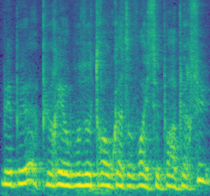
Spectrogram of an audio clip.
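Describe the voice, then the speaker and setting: A man with a high-pitched voice. He talks at a moderate pace with ordinary pitch variation. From Spain. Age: 80s+. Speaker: war refugee, witness. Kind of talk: interview answer, personal testimony.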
